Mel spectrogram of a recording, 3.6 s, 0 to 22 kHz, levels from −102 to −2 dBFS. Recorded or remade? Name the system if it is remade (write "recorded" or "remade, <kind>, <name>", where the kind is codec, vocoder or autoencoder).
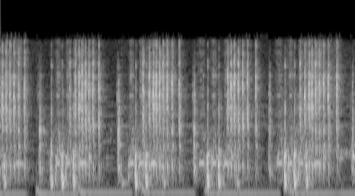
recorded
